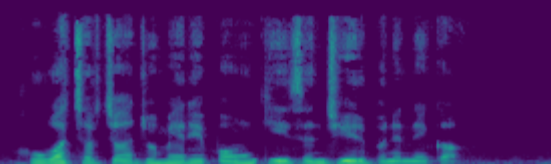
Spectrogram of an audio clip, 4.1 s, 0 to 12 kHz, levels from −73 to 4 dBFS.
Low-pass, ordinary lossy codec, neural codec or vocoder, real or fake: 10.8 kHz; MP3, 48 kbps; codec, 24 kHz, 1.2 kbps, DualCodec; fake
